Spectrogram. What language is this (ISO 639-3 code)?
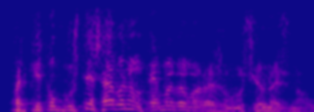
cat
